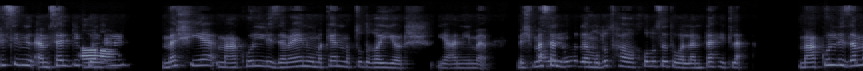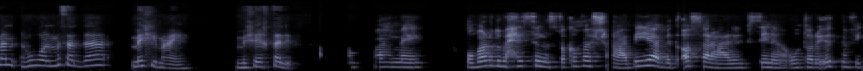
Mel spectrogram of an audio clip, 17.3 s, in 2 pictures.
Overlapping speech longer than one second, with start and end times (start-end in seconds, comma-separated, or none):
none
